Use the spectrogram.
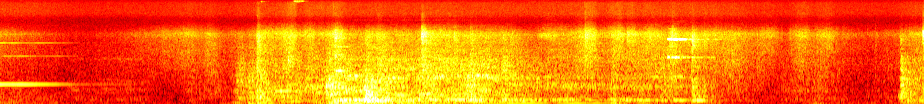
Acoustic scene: elevator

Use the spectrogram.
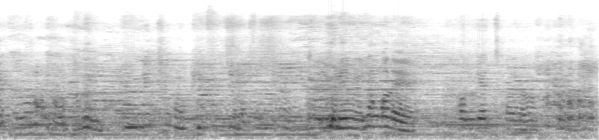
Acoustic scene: crowded indoor space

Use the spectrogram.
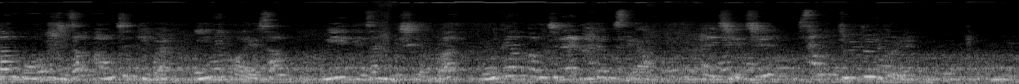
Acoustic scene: bus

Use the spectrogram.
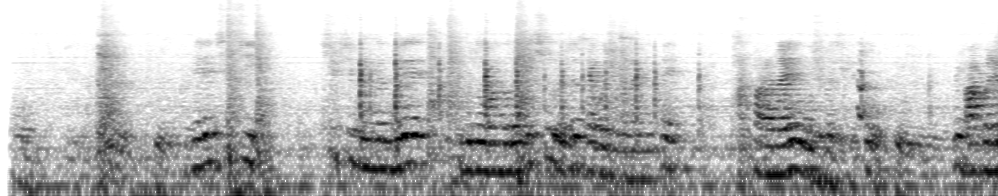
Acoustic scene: restaurant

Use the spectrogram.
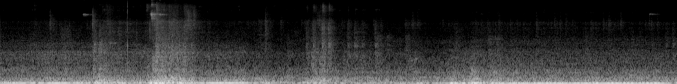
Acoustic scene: bus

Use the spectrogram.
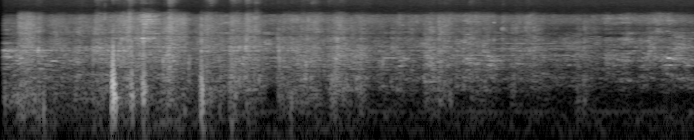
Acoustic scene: restaurant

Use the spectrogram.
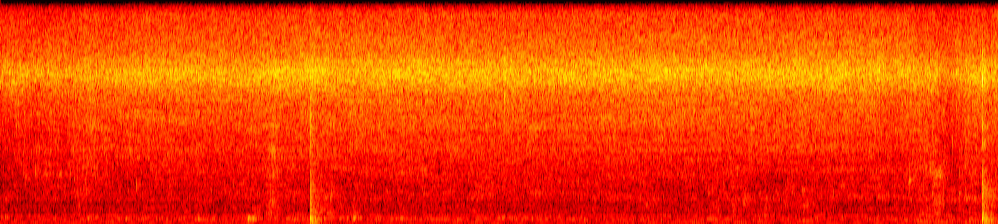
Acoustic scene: restroom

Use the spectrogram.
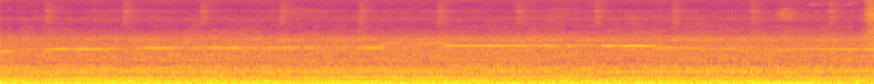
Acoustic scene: bus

